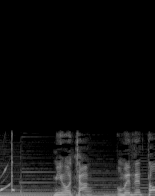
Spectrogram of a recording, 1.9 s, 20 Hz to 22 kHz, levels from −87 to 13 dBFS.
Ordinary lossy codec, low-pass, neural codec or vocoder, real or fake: none; 7.2 kHz; none; real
